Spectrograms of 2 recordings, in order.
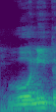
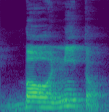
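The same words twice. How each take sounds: First: The b is soft, lips barely touching. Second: The b is strong, lips pressed together. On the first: The speaker calls it wrong. "You don't say bonito" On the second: The speaker calls it right. "strong sound, strong B"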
